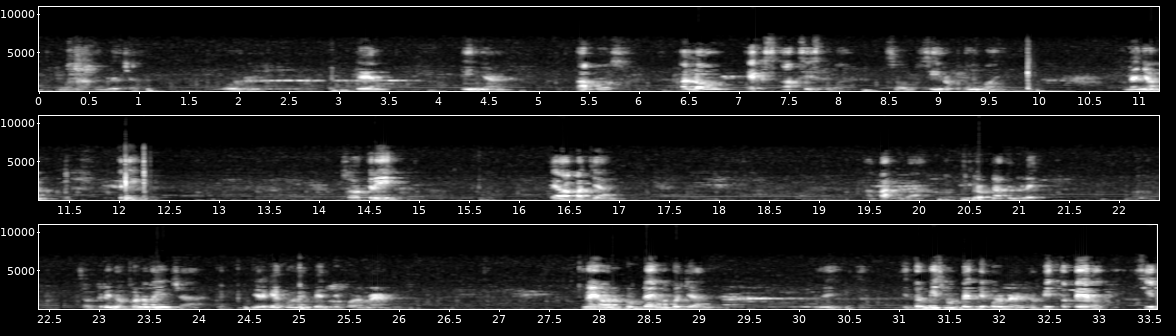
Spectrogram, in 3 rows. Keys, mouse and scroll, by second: 9.9 0, 10.9 click, 12.3 Return, 15.0 click, 20.4 alt+g, 28.6 drag, 28.9-29.9 drag.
